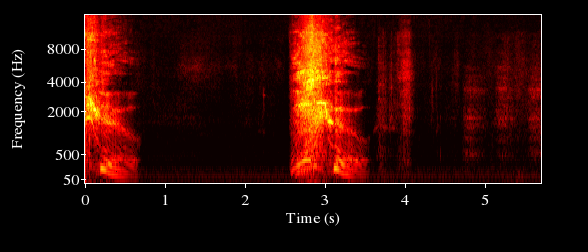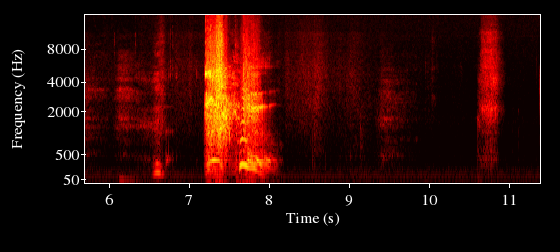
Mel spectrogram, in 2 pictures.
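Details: Sneezing fit attributed to allergies: a run of loud, forceful sneezes, several within seconds, with quiet breathing and a few soft voice sounds between them.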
